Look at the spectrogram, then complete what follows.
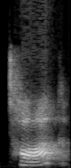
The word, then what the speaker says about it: talk: that you'll know that talk I don't pronounce the L so it's tau K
